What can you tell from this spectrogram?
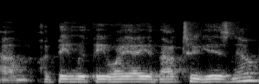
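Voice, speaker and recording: In a slight British accent, a man speaks at a moderate pace and medium pitch with ordinary pitch variation. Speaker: healthcare consultant. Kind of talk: webinar presentation.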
